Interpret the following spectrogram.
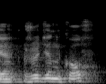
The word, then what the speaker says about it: Zhudenkov: Actually, my surname is hardly read even in Russian. Mm-hmm. So my Russian colleagues do not always correctly pronounce the surname. It should be Zhudenkov.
